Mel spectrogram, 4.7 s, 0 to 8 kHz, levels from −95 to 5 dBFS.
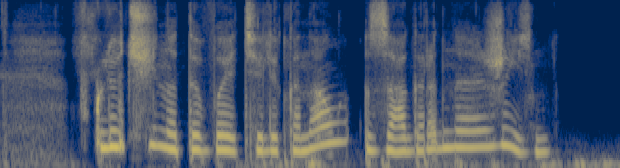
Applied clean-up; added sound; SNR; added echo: neural mask model Resemble Enhance denoiser.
